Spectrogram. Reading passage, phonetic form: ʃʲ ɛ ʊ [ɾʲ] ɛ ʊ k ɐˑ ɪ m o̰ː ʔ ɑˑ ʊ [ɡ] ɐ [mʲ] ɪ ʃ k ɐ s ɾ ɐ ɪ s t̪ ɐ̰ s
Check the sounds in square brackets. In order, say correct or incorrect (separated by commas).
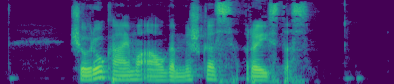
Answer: correct, correct, correct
